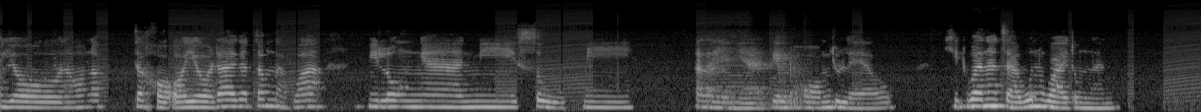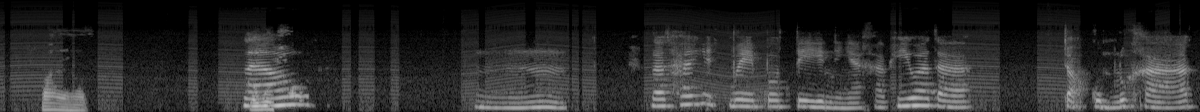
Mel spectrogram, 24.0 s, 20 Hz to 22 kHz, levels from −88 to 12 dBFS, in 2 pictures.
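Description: A speech recording carries computer activity noise from start to finish: a buzzing pulse train repeating at around 150 times per second, sitting roughly 25 dB below the speech, that rises and falls with the machine's workload rather than with the talker, consistent with processor, graphics or mouse load currents modulating the audio circuit's shared ground. An echo leak, a delayed copy of the speech trailing the original by 288 ms, runs from 0.1 to 6.71 s, 12.92 to 16.19 s and 20.3 s to the end, with the echo roughly 20 to 25 dB below the direct speech in those stretches, plus short faint scraps around 40 dB down at 11.06 to 11.26 s and 18.26 to 18.33 s. The fixed 288 ms lag points to a far-end loudspeaker being picked up by its microphone and not fully removed by that side's echo canceller before being sent back. Between 7.06 and 8.12 s the speech suddenly turns roomy and hollow, with thinner bass and room noise appearing about 35 dB below the speech, then snaps back. 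The level barely changes across the swap, but the abrupt shift in tone and space marks a switch to a distant microphone, likely a camera or similar pickup standing in for the close microphone. Speech suppressed in double talk appears as brief dips where the talker is pushed down while the other side is active: at 10.08 to 10.47 s the level falls by as much as about 35 dB, at 12.27 to 12.89 s by around 20 dB, and at 14.51 to 15.35 s by about 35 dB again, each episode lasting roughly 0.4 to 0.5 seconds. The pattern matches an echo canceller that could not separate local speech from loudspeaker echo during overlapping talk and attenuated both.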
